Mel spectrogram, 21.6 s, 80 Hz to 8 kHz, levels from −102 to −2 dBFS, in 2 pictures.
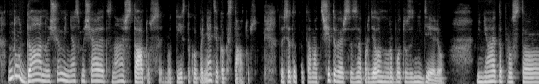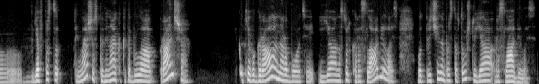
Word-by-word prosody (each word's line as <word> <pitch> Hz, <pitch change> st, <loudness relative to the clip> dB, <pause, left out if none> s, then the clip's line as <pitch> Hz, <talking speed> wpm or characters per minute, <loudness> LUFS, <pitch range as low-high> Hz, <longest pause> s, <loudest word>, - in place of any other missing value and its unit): Ну 320 Hz, +4 st, +2 dB
да. 205 Hz, +2 st, +3 dB
Но 195 Hz, -2 st, -1 dB
еще 185 Hz, +4 st, -6 dB
меня 195 Hz, -4 st, -1 dB
смущают, 190 Hz, 0 st, -2 dB
знаешь, 180 Hz, +2 st, -7 dB
статусы. 150 Hz, 0 st, 0 dB
Вот 150 Hz, -, -11 dB
есть 150 Hz, +1 st, -3 dB
такое 150 Hz, -1 st, -4 dB
понятие, 190 Hz, +3 st, -2 dB
как 145 Hz, -1 st, -6 dB
статус. -, -, -9 dB, 0.4 s
То -, -, -4 dB
есть -, -, -4 dB
это 170 Hz, 0 st, 0 dB
ты 155 Hz, -, -10 dB
там 160 Hz, 0 st, -4 dB
отчитываешься 160 Hz, 0 st, -2 dB
за 160 Hz, +1 st, -2 dB
проделанную 160 Hz, +2 st, +1 dB
работу 160 Hz, 0 st, -3 dB
за 155 Hz, 0 st, -5 dB
неделю. 120 Hz, -, -2 dB, 0.6 s
Меня 165 Hz, +2 st, +1 dB
это 180 Hz, 0 st, 0 dB
просто 155 Hz, -1 st, -3 dB, 0.2 s
Я 200 Hz, +2 st, +8 dB
в 200 Hz, -, -13 dB
просто, 230 Hz, -1 st, -1 dB, 0.3 s
понимаешь, 235 Hz, -, 0 dB
я 250 Hz, -, +1 dB
вспоминаю, 205 Hz, +3 st, 0 dB
как -, -, -11 dB
это 205 Hz, -, 0 dB
было 185 Hz, -2 st, +3 dB
раньше. 290 Hz, -, +3 dB, 1.0 s
Как 455 Hz, -, -1 dB
я 230 Hz, -, +9 dB
выгорала 200 Hz, -, +5 dB
на 230 Hz, -5 st, +5 dB
работе, 180 Hz, -2 st, 0 dB
и 175 Hz, -, -5 dB
я 205 Hz, +4 st, +1 dB
настолько 195 Hz, 0 st, -1 dB
расслабилась. 185 Hz, -, +1 dB, 0.4 s
Вот 185 Hz, -1 st, 0 dB
причина 205 Hz, +4 st, +1 dB
просто 200 Hz, 0 st, -3 dB
в 190 Hz, -, -15 dB
том, 245 Hz, +3 st, +1 dB
что 270 Hz, -8 st, -2 dB
я 200 Hz, +2 st, +2 dB
расслабилась. 175 Hz, -6 st, +1 dB
185 Hz, 155 wpm, -24 LUFS, 160-205 Hz, 1.0 s, я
